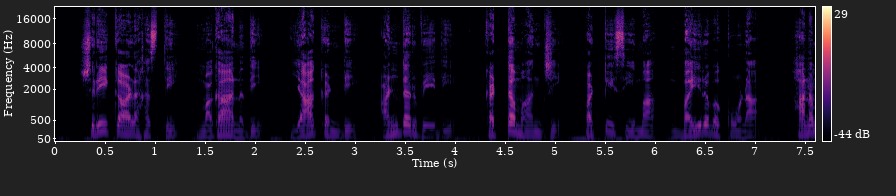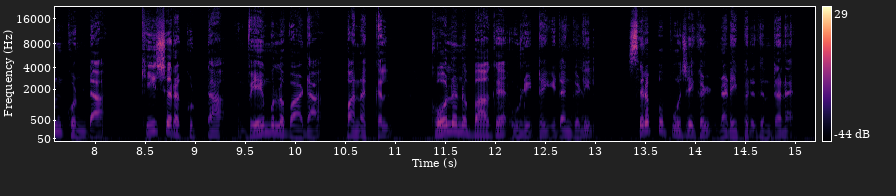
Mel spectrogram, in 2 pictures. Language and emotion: Tamil, neutral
